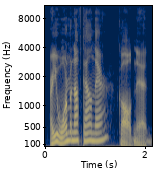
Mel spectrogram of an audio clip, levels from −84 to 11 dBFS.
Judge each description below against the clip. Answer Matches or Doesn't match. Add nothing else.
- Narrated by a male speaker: Matches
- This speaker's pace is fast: Matches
